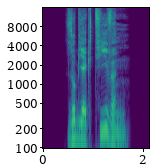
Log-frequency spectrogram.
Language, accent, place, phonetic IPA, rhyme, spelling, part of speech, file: German, Germany, Berlin, [zʊpjɛkˈtiːvn̩], -iːvn̩, subjektiven, adjective, De-subjektiven.ogg
- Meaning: inflection of subjektiv: 1. strong genitive masculine/neuter singular 2. weak/mixed genitive/dative all-gender singular 3. strong/weak/mixed accusative masculine singular 4. strong dative plural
